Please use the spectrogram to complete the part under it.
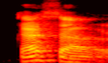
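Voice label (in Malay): "kasar", Malay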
